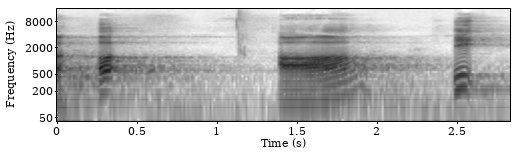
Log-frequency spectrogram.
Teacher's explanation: और जिनके उच्चारण में होठ ना हो गोल, वो कैसे? आवृतमुखी होते हैं।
